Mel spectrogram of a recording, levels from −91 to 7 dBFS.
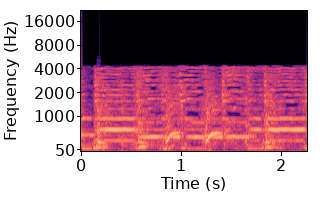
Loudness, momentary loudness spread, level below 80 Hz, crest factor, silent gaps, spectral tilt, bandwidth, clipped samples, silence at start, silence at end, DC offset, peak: -11 LUFS; 3 LU; -34 dBFS; 10 dB; none; -3.5 dB/octave; 4.6 kHz; under 0.1%; 0 s; 0 s; under 0.1%; 0 dBFS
